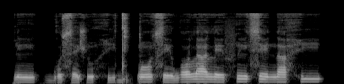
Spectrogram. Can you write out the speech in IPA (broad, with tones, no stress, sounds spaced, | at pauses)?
ɾ ĩ˧ | ɡ͡b o˨ s ɛ˨ ʃ ũ˨ h i˧ d i˧ k͡p ɔ̃˦ s e˧ w ɔ˦ l a˦ l e˧ f ĩ˦ s e˦ n a˦ h i˦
